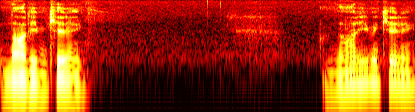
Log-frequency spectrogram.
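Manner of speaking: talking softly and quietly. Reacting to new Reddit comments while a wife sleeps next door: talking softly. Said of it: "I have to talk softer 'cause my wife's asleep".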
